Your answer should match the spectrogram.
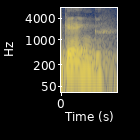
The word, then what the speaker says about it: gangue: जो इंप्योरिटी रहती है उसको क्या बोला जाता है, उसको बोला जाता है गैंग, ठीक है।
